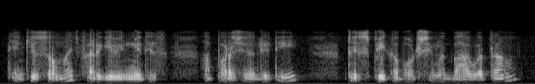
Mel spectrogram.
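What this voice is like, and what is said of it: Muffled voice from a cold. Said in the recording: “My voice may be a little bit muffled because of having some cold and throat problem”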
